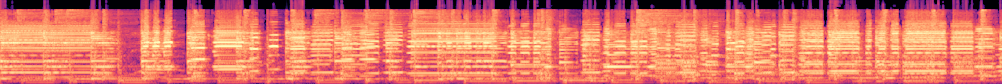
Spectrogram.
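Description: Live norteño music: a button accordion leads an instrumental passage over strummed guitars, bass and a drum kit, with no singing.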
